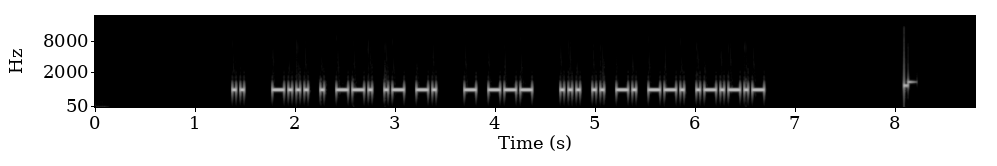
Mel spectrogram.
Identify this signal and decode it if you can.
Morse code, heard as a keyed tone, about 32 wpm, 700 Hz. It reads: I BEGAN TO SING.
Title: Sentences from Top 1000 Words - Review Part 2 - 30wpm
